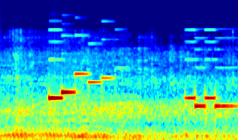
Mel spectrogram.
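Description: A short electronic melody of quick beeping notes, stepping upward in pitch about half a second in, followed by two more beeps near the end.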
